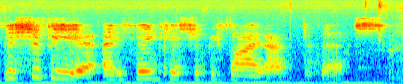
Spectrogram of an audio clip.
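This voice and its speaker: A woman's voice: high-pitched, animated, normal speed, fairly bright tone, slightly rough. A young woman gamer playing in character, reassuring her friend in a flustered, playful way. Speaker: gamer and co-host called [name]. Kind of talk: playful role-play gaming chat.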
